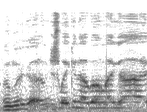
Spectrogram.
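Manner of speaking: high, drowsy put-on voice of someone just waking; groggy waking-up voice. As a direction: whine it like you just rolled out of bed. People groggily waking in the morning.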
